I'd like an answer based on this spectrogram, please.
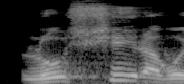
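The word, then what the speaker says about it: ראש: 이 스트롱코드 7219라는 이 단어는 로시라고 읽는데요.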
